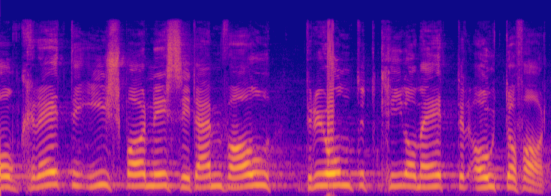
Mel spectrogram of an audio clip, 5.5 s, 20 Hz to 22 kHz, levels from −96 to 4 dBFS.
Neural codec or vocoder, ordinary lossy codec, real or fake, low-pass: none; none; real; 14.4 kHz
